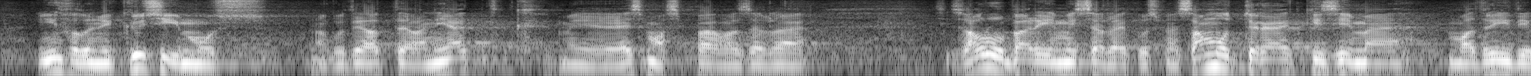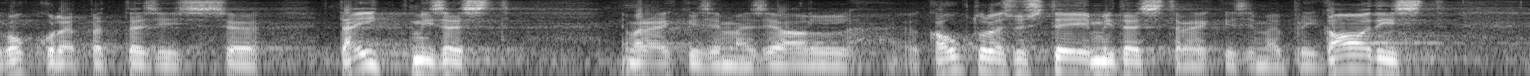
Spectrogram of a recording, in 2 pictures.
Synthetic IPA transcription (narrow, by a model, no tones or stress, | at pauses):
infot̪unːikysʲimus | nɑ̰ɡ̥ut̪e̞ɑt̪ːˑe̞o̞njæt̪kme̞jee̞smɑspæːvɑse̞le̞ | sisɑlupæɾimise̞le̞kusme̞sɑmut̪ːˑiɾæːkːˑisime̞mɑd̪ɾiːd̪iko̞kːule̞pːˑe̞t̪ːesiːs | t̪æjt̪ːˑmise̞st̪ | jɑ̰meɾæːkːˑisime̞seɑlkɑwk̚t̪ulesyst̪e̞ːmid̪̥e̞st̪ræːkːˑisime̞priɡ̥ɑːd̪̥ist̪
